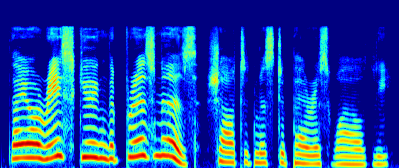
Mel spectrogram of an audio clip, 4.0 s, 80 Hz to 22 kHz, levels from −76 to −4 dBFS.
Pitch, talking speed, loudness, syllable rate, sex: 265 Hz, 135 wpm, -17 LUFS, 4.3 syllables/s, female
